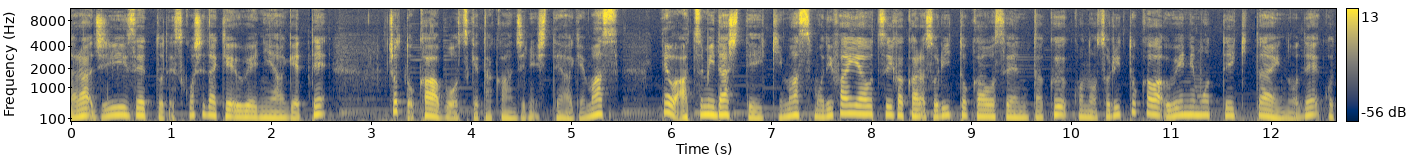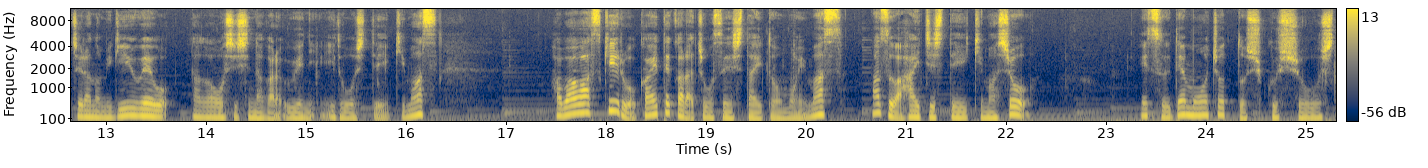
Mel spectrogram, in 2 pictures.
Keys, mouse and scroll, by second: 0.1 g, 0.5 z, 2.0 click, 2.3 middle click, 2.8 middle click, 3.3 Tab, 4.5 middle click, 5.3-6.7 middle drag, 10.9-13.9 drag, 15.5 shift+middle click, 19.3 shift+middle click, 23.6 s, 24.6 click, 25.2-25.3 typing.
